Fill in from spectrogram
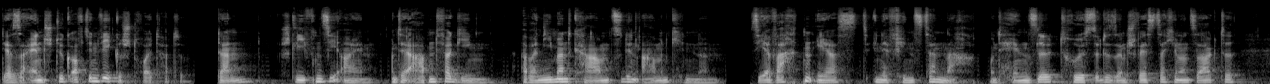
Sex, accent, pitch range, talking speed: male, German, 95-125 Hz, 175 wpm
